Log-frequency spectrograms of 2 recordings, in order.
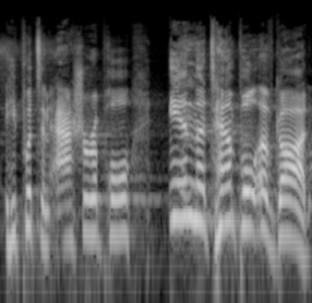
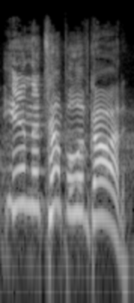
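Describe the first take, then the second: First: Said in the usual way. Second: Much higher and louder, incredulous; outraged disbelief, almost shouted; outraged exclamation. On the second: Real, not acted.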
